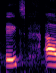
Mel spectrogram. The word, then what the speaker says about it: flourish: Betty, the OU in that word function as a digraph. And when I talk about a digraph, that is a combination of two letters representing one sound.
